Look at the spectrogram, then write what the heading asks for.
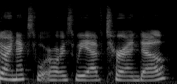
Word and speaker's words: Turandot: So moving on to our next warhorse, we have Turandot, which I, until recently, thought was pronounced Turandot.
